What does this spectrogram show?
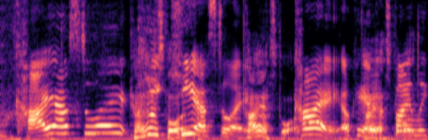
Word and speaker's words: chiastolite: Chiastolite.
